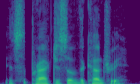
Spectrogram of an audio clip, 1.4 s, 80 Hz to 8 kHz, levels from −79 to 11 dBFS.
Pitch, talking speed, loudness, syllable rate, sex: 90 Hz, 255 wpm, -20 LUFS, 7.5 syllables/s, male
